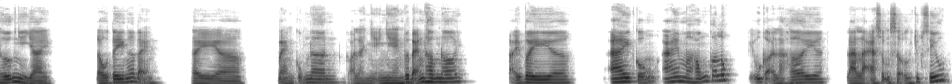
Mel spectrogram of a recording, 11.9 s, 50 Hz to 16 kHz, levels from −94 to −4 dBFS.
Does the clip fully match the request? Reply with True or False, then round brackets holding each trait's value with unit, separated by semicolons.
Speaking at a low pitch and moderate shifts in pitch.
False (130 Hz; 6.6 semitones)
